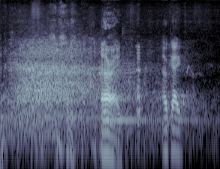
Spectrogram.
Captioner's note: laughter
